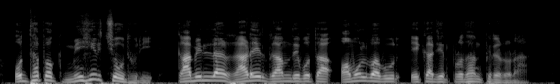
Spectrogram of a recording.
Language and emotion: Bengali, neutral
